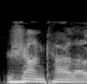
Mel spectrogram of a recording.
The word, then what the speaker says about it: Giancarlo: Giancarlo. Let's Giancarlo Stanton? Yeah. – It's not Gene. You call him Gene. It's not Sister Gene. – Giancarlo.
